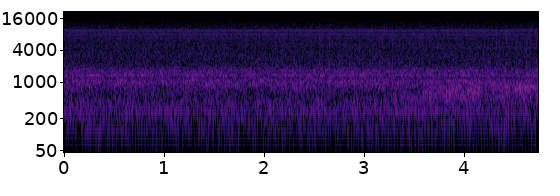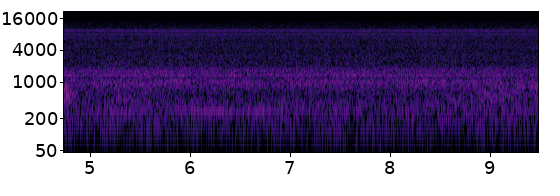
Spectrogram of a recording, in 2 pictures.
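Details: Loud, strange idling noise heard outdoors at night on a freezing night through a frozen-shut window, not a generator: a faint steady engine-like drone with a low hum and hiss, source unidentified.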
